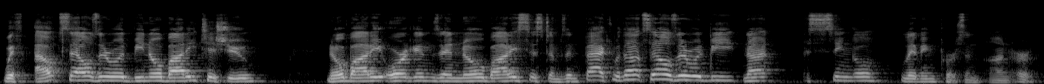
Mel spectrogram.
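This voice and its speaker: A man's voice: a little high, lively intonation, unhurried. A man teaching a read-aloud lesson for children, speaking instructively, repeating key words and prompting with questions.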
